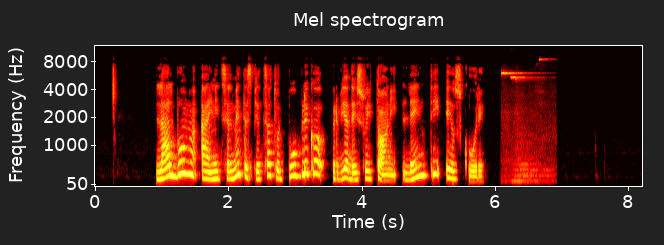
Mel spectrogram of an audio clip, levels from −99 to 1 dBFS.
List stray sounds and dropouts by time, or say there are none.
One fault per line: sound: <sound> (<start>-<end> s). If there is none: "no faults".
sound: squeak (6.1-6.9 s)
